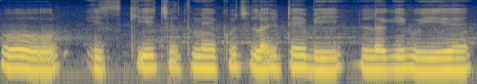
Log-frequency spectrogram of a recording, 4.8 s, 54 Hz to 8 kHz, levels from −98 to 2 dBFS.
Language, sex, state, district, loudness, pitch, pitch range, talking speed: Hindi, male, Uttar Pradesh, Saharanpur, -14 LUFS, 135 Hz, 130-150 Hz, 125 wpm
